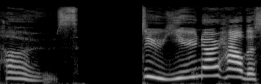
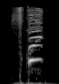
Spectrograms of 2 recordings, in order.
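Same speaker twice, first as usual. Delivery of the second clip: high loud squeak of delight; mouse squeak; 5 dB louder than usual. Acted. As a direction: let out a happy mouse squeak.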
